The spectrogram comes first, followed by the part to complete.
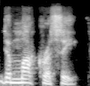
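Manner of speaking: democracy with stress on second syllable mo. Pointing out a pronunciation problem with democracy: stress on second syllable mo. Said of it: "with an emphasis on the second syllable".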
